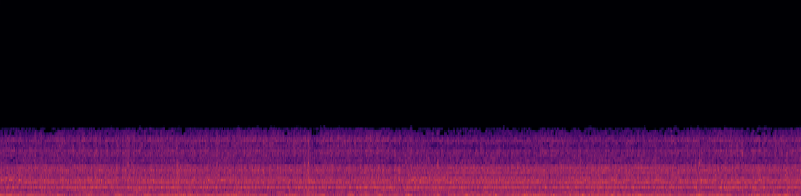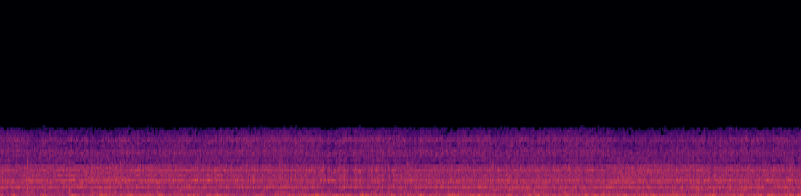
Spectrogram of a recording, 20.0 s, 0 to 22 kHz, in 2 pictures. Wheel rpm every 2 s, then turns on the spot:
150, 150, 150, 150, 150, 150, 160, 150, 150, 150.
none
